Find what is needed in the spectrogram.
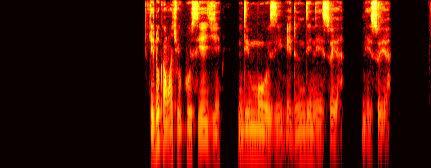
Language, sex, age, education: Igbo, male, 30-45, tertiary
